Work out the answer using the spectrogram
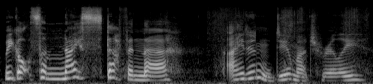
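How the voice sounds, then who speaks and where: A woman's voice: on the high side, expressive, measured pace, rough recording. A woman playing a guarded, self-doubting teenage girl soldier in an amateur radio drama. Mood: downbeat.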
